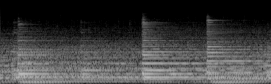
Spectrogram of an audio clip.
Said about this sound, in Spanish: Dale un fuerte, fuerte aplauso a Él.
